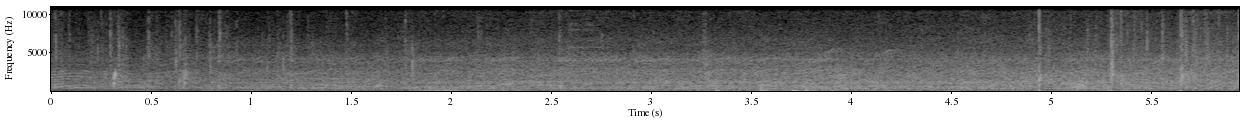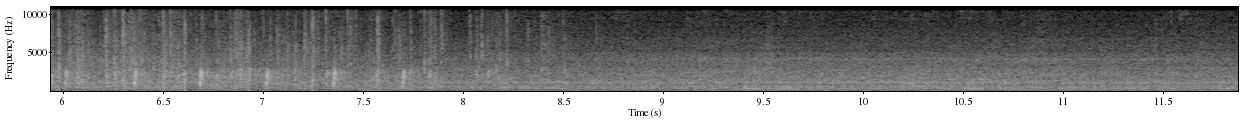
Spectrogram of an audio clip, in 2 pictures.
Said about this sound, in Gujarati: આ સન્માનને આપણે તાળીઓથી વધાવીએ.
